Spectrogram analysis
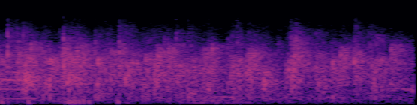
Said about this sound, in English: Come on, y'all, give the Lord a hand clap.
